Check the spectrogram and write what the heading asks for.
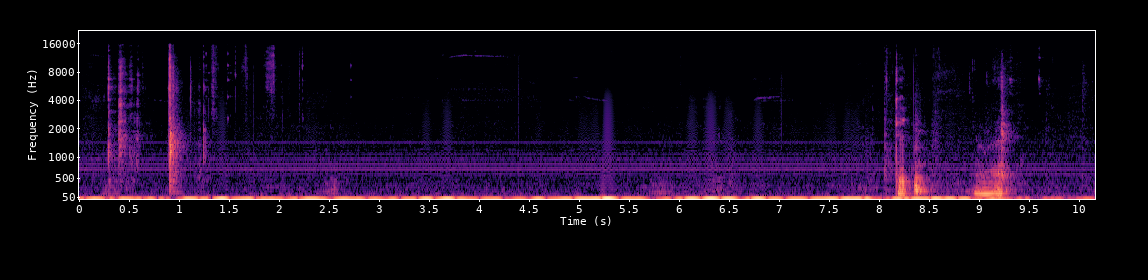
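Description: Steel tweezers clicking against a Seiko 6106 automatic watch movement and its metal holder, two sharp clicks in the first second and then lighter handling. A couple of short murmured voice sounds near the end.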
